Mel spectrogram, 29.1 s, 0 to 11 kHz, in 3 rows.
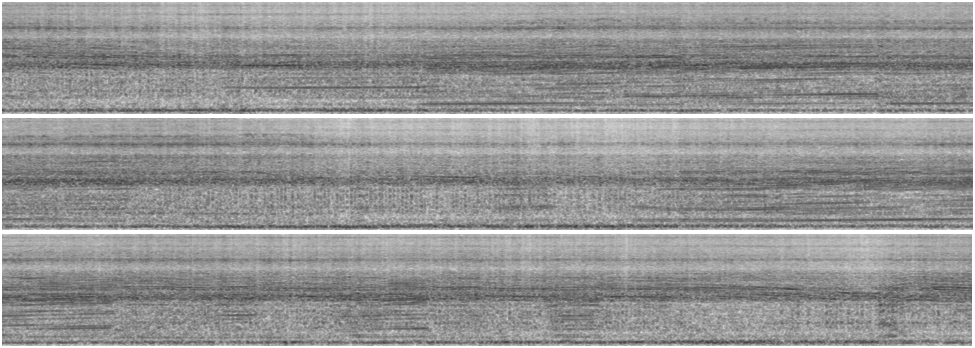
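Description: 2011 BMW E92 M3's V8 engine under hard driving on a race track, its pitch climbing again and again as the revs rise, then dropping back. Steady road and wind noise runs underneath.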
